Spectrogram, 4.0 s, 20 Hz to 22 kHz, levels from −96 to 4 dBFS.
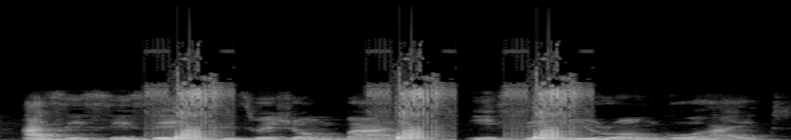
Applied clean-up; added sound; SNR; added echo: none; Fart; -4 dB; none.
